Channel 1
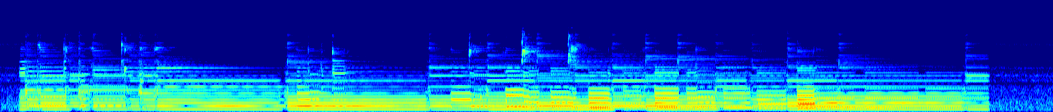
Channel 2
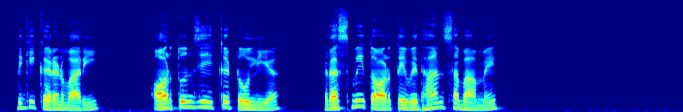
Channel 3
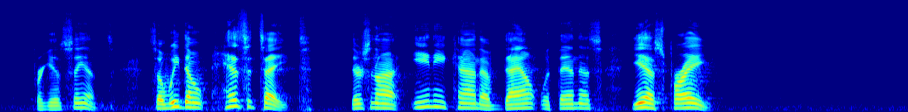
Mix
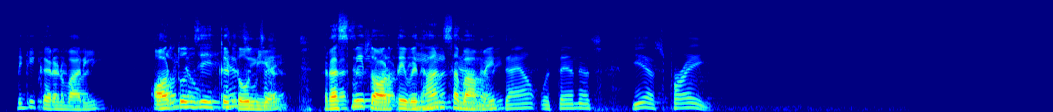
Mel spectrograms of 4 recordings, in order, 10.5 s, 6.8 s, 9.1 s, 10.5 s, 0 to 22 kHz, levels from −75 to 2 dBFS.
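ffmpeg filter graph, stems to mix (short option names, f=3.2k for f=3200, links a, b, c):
-filter_complex "[1:a]aemphasis=mode=reproduction:type=75kf,volume=-4.5dB,asplit=2[a][b];[b]volume=-14dB[c];[2:a]lowpass=f=2.5k:p=1,lowshelf=f=290:g=10,acompressor=threshold=-27dB:ratio=12,volume=-11dB,afade=t=in:st=1.1:d=0.74:silence=0.281838[d];[c]aecho=0:1:82:1[e];[a][d][e]amix=inputs=3:normalize=0,dynaudnorm=f=610:g=5:m=6.5dB,adynamicequalizer=threshold=0.00282:dfrequency=5800:dqfactor=0.7:tfrequency=5800:tqfactor=0.7:attack=5:release=100:ratio=0.375:range=3.5:mode=boostabove:tftype=highshelf"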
